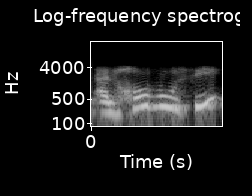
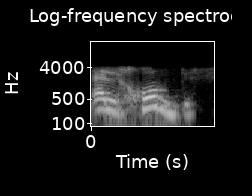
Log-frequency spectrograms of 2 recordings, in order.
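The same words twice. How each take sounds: First: The b is followed by a short u vowel. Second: The b has no vowel after it. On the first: It is the plural meaning male wicked beings. "بضم الباء" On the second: It is another accepted reading of the word. "وبإسكانها"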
